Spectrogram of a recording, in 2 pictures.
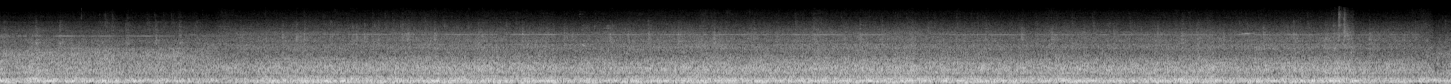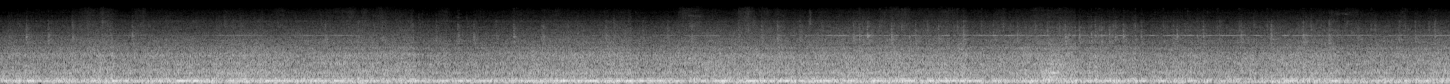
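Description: Inside a JR West Shinkaisoku (special rapid) electric train running at speed. Steady wheel-and-rail running noise with a constant low hum and a faint high whine.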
